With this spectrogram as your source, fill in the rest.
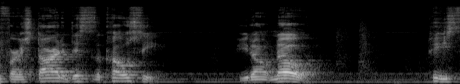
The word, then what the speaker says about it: Ochosi: Ochosi or Okosi, however you want to pronunciate it. I like to say Okosi, okay?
